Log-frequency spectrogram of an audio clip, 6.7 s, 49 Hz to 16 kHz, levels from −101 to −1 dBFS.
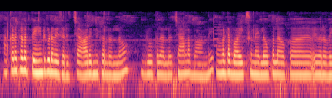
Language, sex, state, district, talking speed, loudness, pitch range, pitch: Telugu, female, Telangana, Nalgonda, 170 wpm, -16 LUFS, 195-215 Hz, 200 Hz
